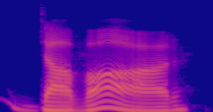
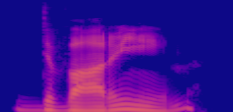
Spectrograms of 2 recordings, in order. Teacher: So what happens in this word is that long A vowel in davar gets reduced, that's what they call it, reduced to a shava or a shawa. And so you no longer say davar, you say dvarim.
